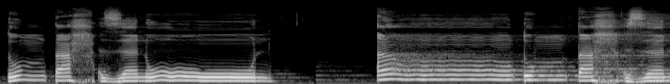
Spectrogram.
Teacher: Antum mim sukun bertemu ta idhar safawi, mim sukun dibaca jelas tanpa mendengung.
